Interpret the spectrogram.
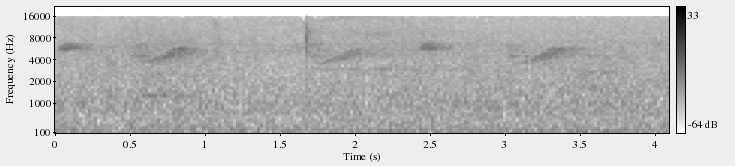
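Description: Faint room tone with a bird repeating a short high chirp about once a second, some chirps rising in pitch, over a low steady background hum.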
